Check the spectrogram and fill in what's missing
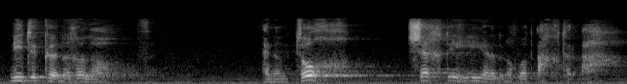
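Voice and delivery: ordinary delivery

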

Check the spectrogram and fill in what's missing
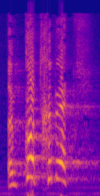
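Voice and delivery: high, loud and very slow; emphatic preaching. Acted. Preacher driving home the point, slow loud emphasis. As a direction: lean hard on each word.

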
